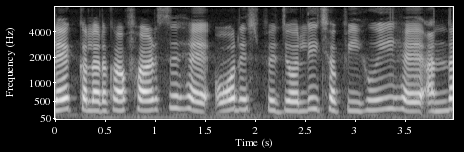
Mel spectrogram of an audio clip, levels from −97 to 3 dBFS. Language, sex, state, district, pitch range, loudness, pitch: Hindi, male, Punjab, Fazilka, 250-280 Hz, -17 LUFS, 265 Hz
